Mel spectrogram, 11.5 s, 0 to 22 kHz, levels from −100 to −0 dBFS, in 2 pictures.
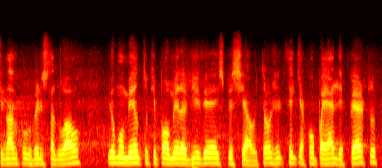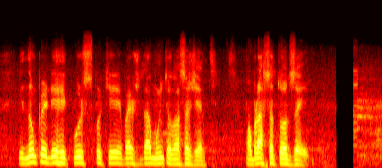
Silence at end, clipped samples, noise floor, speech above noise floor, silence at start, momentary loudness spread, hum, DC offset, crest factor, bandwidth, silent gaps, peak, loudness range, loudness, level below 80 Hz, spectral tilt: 0 s; under 0.1%; -54 dBFS; 33 dB; 0 s; 9 LU; none; under 0.1%; 18 dB; 8 kHz; none; -4 dBFS; 2 LU; -21 LUFS; -56 dBFS; -7.5 dB/octave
